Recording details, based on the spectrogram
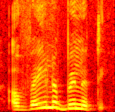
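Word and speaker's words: availability: Stress हम करेंगे बी पर, अवेलेबिलिटी, अवेलेबिलिटी।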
